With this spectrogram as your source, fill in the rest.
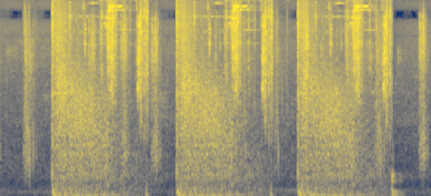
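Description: Three loud bursts of rapid video game gunfire in a deer-hunting horror game, each lasting over a second with a decaying roar, separated by short gaps and scattered single shots.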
